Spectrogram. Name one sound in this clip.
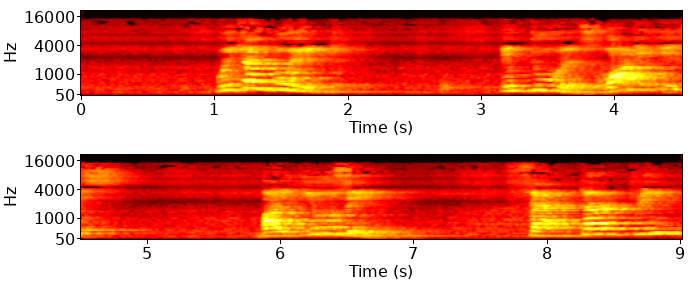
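A man speaks loudly and clearly in a slightly echoing room, in bursts with pauses.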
